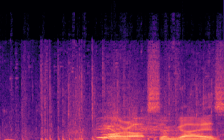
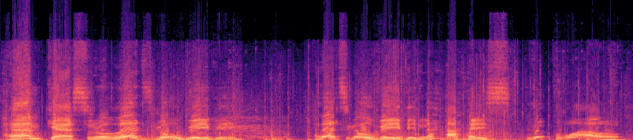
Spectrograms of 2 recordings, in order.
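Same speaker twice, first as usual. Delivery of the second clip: louder, higher hype shout; excited cheer; 5 semitones higher, 4 dB louder, slower than usual. Real, not acted. Streamer hyping a viewer's favorite food, excited cheer. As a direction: cheer it like a win.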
